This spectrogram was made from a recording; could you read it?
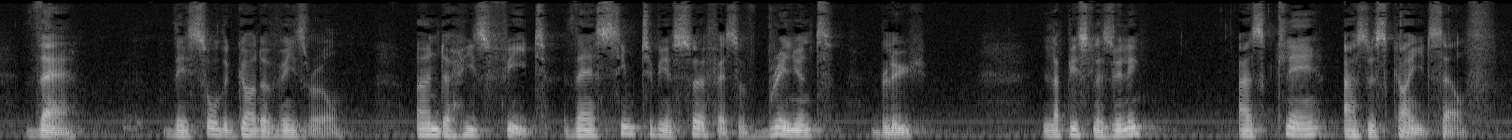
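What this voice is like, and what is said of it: Non-native English accent. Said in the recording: “my bad English accent”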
